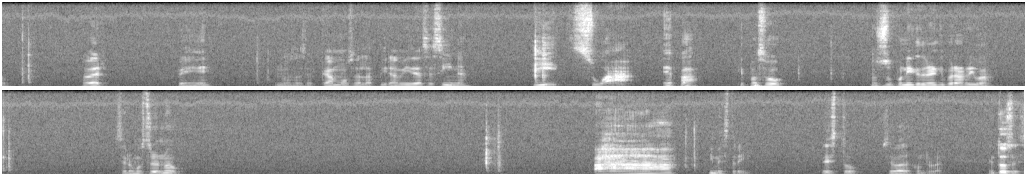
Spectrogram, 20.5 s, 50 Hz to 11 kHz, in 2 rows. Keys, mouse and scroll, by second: 0.7 p, 5.8 space, 8.8 Escape, 10.7 p, 15.6 space, 17.6 Escape.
